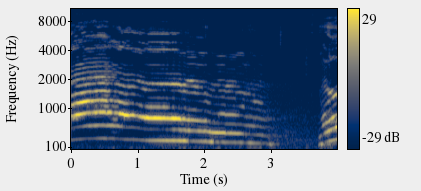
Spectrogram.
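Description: A domestic cat gives a long, drawn-out yowl that slowly sinks in pitch during a fight.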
